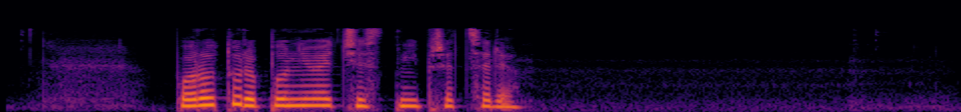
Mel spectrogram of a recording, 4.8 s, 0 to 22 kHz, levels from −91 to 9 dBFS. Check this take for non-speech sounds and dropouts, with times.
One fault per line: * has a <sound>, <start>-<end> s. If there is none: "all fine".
all fine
